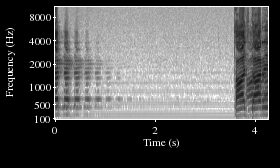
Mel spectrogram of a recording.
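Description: A man's chanted recitation over a microphone and loudspeaker, a held line fading out, then about two seconds of steady electrical hum from the sound system before his voice comes back in near the end.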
